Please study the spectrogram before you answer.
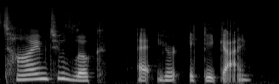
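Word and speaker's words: ikigai: your life it's time to look at your icky guy it's i k i g a i yeah that's how you spell it it's not like icky guy like icky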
